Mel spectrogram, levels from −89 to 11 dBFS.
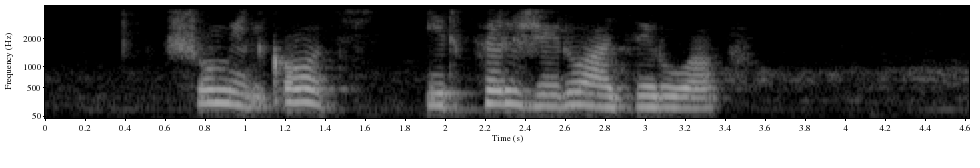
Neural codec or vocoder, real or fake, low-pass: none; real; 3.6 kHz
